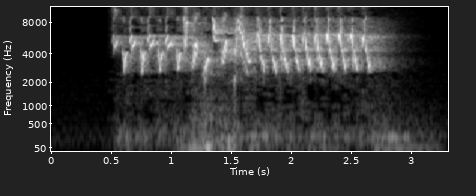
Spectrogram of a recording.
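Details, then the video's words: Lively goldfinch song: a single unbroken stream of high, liquid twitters and quick repeated notes lasting about two and a half seconds. "Gold finch TOP SONG of the day"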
